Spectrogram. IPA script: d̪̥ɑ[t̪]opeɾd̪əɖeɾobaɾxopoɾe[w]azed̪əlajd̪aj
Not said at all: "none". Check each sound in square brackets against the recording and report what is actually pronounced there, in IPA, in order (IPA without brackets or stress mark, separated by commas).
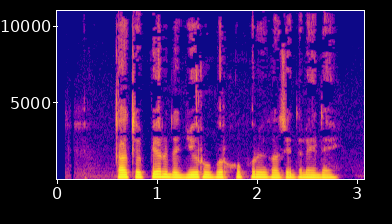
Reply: t̪, ɣ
